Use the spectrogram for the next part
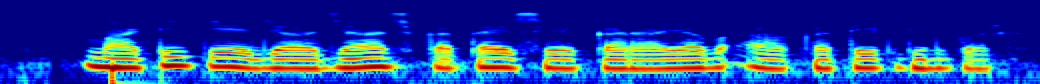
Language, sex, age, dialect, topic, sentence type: Maithili, male, 18-24, Bajjika, agriculture, question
